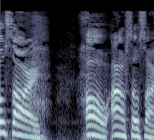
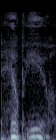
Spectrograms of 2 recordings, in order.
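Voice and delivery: softer hushed prayer whisper; 3 semitones lower, 12 dB quieter than usual. Pretend. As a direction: breathe it out like a secret prayer. Mock Ray Lewis prayer.

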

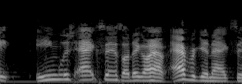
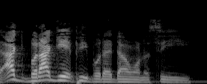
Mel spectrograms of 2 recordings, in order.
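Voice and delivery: ordinary delivery

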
